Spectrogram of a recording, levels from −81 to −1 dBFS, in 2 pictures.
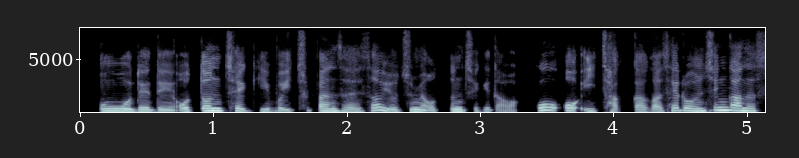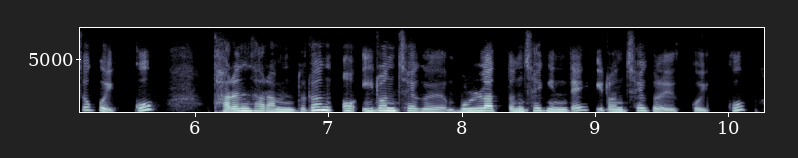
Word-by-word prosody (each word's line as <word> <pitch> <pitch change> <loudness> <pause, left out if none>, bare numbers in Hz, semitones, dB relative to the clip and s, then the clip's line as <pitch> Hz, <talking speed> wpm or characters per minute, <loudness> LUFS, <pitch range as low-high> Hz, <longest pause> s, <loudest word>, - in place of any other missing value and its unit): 어 200 0 +3
네네. 155 -5 -1
어떤 210 +7 +4
책이 190 -5 -4
뭐 145 - -5
이 150 - -5
출판사에서 190 +1 -1
요즘에 160 0 -1
어떤 175 +7 -1
책이 170 -3 -11
나왔고 255 0 -2
어 235 - +4
이 185 +1 -5
작가가 165 -2 -6
새로운 220 -1 0
신간을 235 -2 +4
쓰고 265 0 -3
있고 275 +9 -3 0.4
다른 195 +3 +3
사람들은 185 - +3
어 225 - +1
이런 225 +4 +4
책을 195 -7 -3
몰랐던 200 +1 +2
책인데 215 - -1
이런 160 0 -1
책을 230 -1 -3
읽고 120 +4 -7
있고 255 - -7
195 Hz, 375 characters per minute, -23 LUFS, 165-225 Hz, 0.4 s, 어떤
